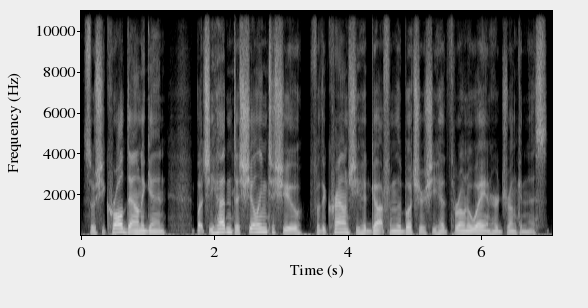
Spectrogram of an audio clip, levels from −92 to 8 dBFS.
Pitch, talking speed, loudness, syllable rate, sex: 130 Hz, 240 wpm, -19 LUFS, 5.5 syllables/s, male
